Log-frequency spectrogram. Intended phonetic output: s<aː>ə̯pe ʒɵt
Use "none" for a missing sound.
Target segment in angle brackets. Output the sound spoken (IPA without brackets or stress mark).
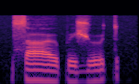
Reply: aː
